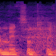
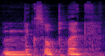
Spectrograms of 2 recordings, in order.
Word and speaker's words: Myxlplyx: And you see the pronunciation John Byrne went with here. I will always call him Mr. Myxlplyx because that's essentially how I learned it.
